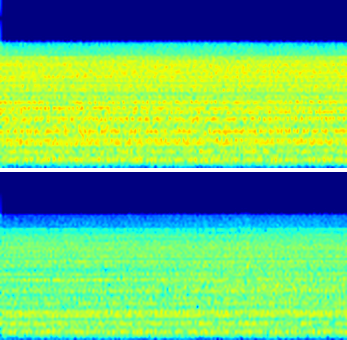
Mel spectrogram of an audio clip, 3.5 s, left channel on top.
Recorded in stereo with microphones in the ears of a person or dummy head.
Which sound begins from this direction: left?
A drone, at 0.0 s.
